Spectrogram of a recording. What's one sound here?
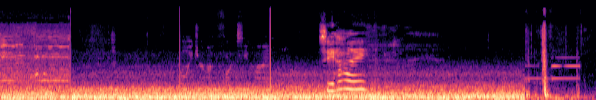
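A car engine hums and tyres rumble on the road.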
